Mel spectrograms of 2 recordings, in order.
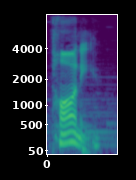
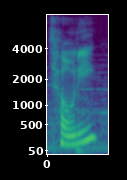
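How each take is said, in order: First: The name is said in a British-sounding way. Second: The name is said in a French-sounding way. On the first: The name comes from a British-themed region. "she's British. So they'd probably pronounce the name like Tawny" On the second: The name comes from a French-themed region. "it's gonna sound like French"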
